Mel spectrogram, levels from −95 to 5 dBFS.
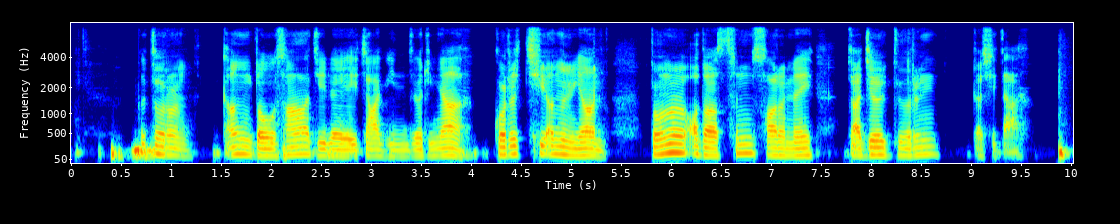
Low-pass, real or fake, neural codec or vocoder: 7.2 kHz; fake; codec, 44.1 kHz, 3.4 kbps, Pupu-Codec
